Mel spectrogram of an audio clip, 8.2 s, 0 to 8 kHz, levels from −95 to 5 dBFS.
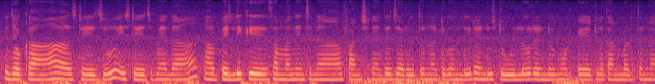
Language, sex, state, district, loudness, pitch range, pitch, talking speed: Telugu, female, Telangana, Karimnagar, -18 LUFS, 180-190 Hz, 185 Hz, 160 wpm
